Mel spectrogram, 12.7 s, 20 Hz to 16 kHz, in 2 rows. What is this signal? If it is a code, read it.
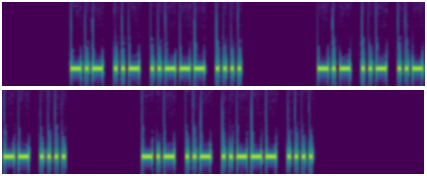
Morse code, heard as a keyed tone, about 22 wpm, 700 Hz. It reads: KU2H KU2H KU2H
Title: USA Call Signs - 4 Characters - Repeated 3x - 22wpm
